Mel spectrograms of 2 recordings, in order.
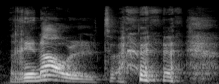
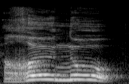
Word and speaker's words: Renault: françaises on a les marques de voitures comme renault peugeot citroën alors je répète re nos re noé pas renown renault peugeot et pas peu go peugeot peugeot et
